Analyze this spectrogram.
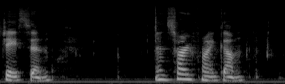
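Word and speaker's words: Jacin: book by the way I was calling Jason jackin because of how it was spelled J a cin but it's pronounced jason and sorry for my gum I'm just chewing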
